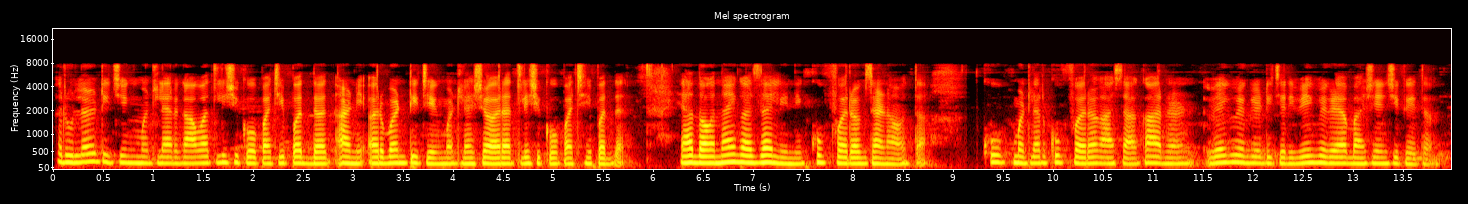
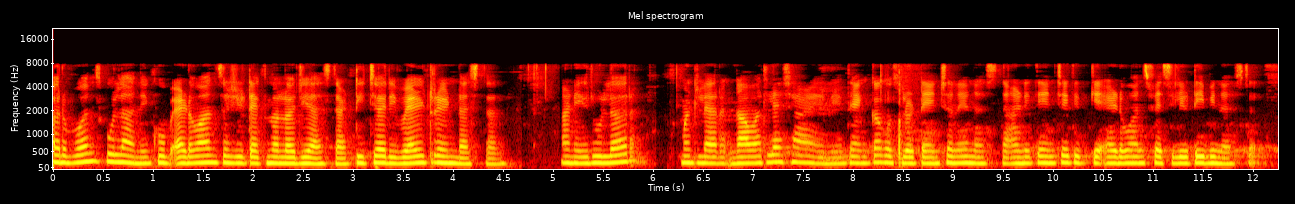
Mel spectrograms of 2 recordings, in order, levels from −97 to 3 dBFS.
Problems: none marked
